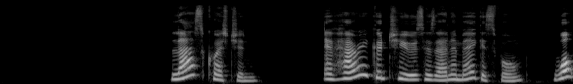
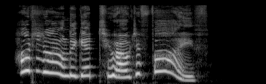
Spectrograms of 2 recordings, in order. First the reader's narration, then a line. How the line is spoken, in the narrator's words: Ginny shrieked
